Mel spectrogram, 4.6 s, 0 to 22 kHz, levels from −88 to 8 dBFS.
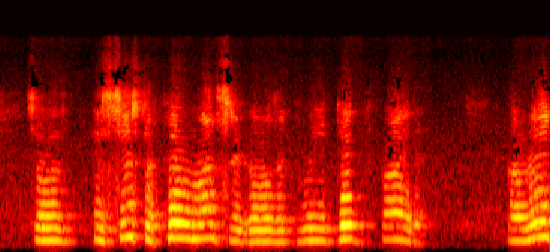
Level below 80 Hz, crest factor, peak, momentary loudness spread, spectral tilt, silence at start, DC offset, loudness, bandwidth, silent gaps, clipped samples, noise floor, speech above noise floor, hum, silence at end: -74 dBFS; 18 dB; -4 dBFS; 10 LU; -6 dB/octave; 0.25 s; under 0.1%; -22 LUFS; 12 kHz; none; under 0.1%; -52 dBFS; 31 dB; none; 0 s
